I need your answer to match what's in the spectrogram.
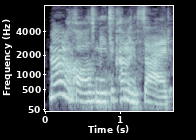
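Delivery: usual speaking voice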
